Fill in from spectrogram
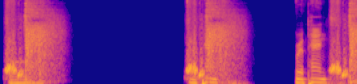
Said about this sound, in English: Where's the whip? Where's the whip?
